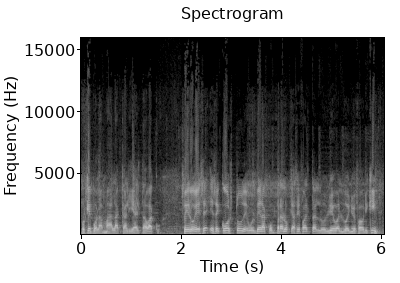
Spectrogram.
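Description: Against noticeable background noise, a man speaks at a very fast pace with very even loudness. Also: medium pitch for a man, ordinary pitch variation. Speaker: cigar workers' association leader. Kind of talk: interview.

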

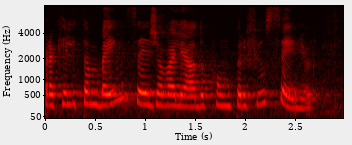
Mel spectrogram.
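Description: This woman has a high-pitched voice and fairly even intonation. She speaks at a moderate pace. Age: 20s. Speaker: tech recruiter, psychologist. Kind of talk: casual interview.

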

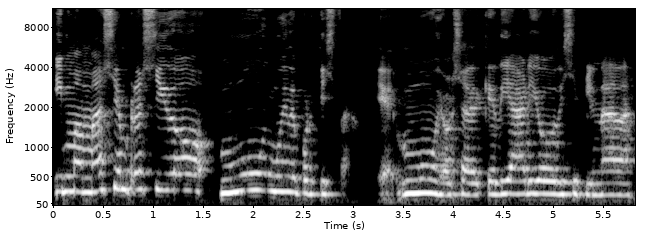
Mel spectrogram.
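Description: A woman speaks at a fairly high pitch, somewhat breathy, with fairly even intonation. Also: fairly slow pace. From Guadalajara, Mexico. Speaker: basketball player. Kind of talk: casual interview.

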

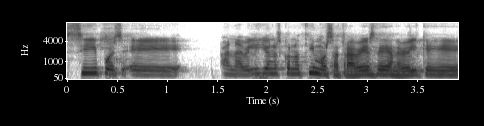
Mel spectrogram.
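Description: Against a quiet background, a woman speaks at a moderate pace in a fairly high voice with ordinary pitch variation. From Madrid, Spain. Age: 40s. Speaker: startup co-founder. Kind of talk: interview. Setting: studio with small live audience. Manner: halting.

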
